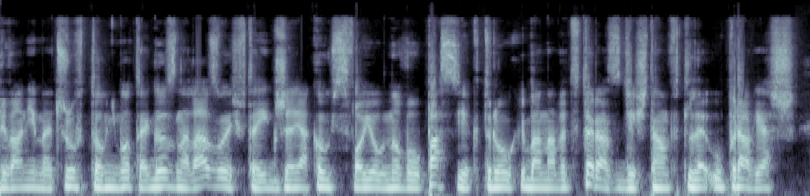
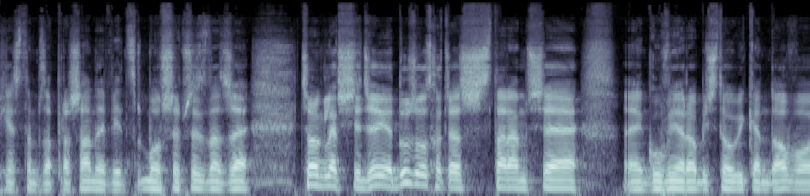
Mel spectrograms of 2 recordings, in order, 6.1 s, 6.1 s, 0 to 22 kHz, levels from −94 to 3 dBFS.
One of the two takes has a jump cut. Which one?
second; 2 cuts; at 2.5 s, 3.2 s

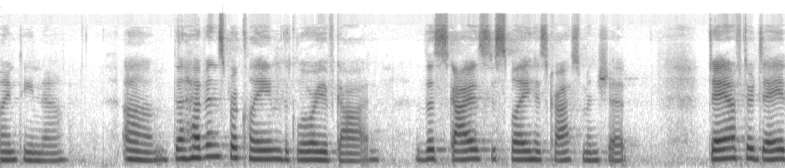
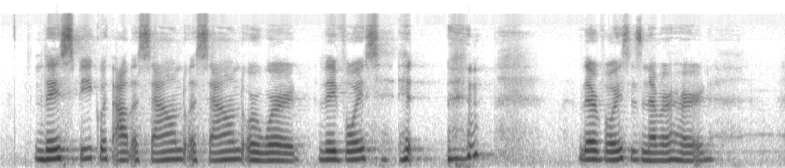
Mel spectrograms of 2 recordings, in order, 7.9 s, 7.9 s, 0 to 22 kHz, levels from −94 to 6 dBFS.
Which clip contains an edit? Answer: second; 2 cuts; at 1.9 s, 3.1 s

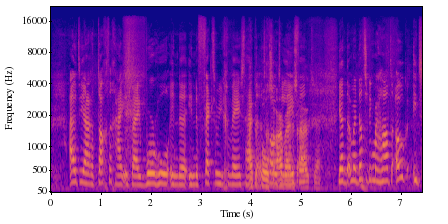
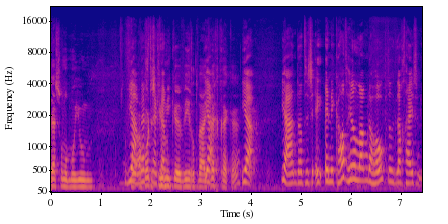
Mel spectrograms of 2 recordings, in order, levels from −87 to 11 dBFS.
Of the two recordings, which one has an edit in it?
first; 1 cut; at 4.1 s

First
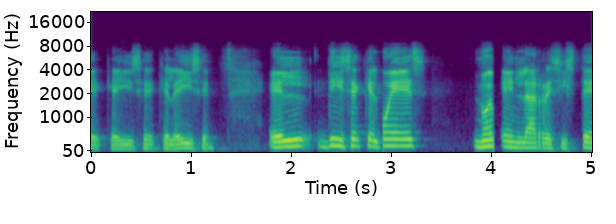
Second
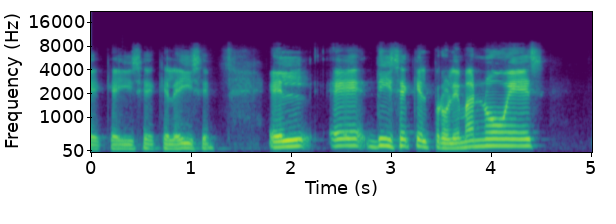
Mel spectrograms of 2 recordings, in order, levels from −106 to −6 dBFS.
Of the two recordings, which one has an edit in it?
first; 3 cuts; at 2.3 s, 2.9 s, 4.0 s

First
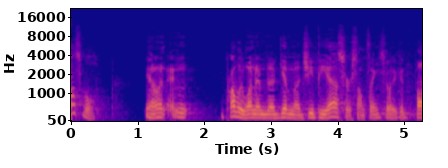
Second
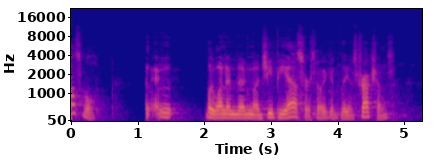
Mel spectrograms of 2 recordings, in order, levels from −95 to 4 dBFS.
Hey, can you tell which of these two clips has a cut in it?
second; 5 cuts; at 1.1 s, 2.1 s, 2.6 s, 3.6 s, 4.0 s

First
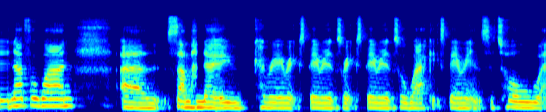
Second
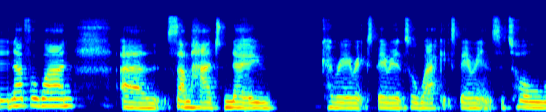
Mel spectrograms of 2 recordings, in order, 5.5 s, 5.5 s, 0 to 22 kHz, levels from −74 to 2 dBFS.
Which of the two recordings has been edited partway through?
first; 3 cuts; at 1.9 s, 2.5 s, 3.4 s

